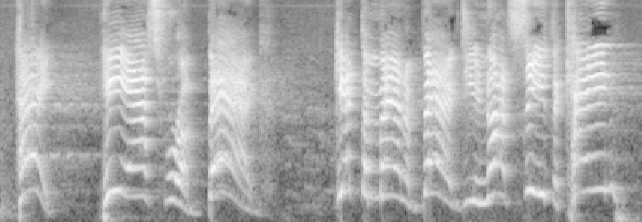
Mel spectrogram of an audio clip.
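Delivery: put-on loud, high, laughing Southern shout of an old man; hammed-up Southern gent yelling for the bag, half laughing; mock Southern yell. Old Memphis man yelling at Wendy's staff, mock Southern shout. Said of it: "he's using a really heavy Southern accent".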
